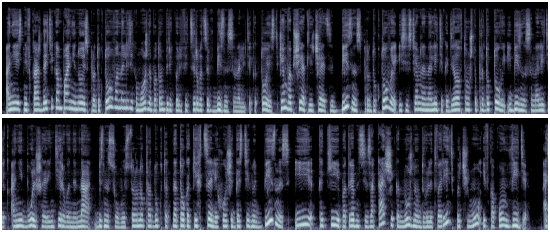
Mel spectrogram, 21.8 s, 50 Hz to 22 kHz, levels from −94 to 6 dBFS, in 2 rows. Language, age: Russian, 20-39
